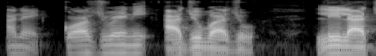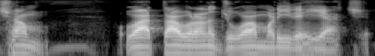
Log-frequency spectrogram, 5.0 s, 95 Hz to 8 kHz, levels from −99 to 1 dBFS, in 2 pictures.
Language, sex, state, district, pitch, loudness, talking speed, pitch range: Gujarati, male, Gujarat, Valsad, 110 Hz, -23 LUFS, 120 wpm, 105-115 Hz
